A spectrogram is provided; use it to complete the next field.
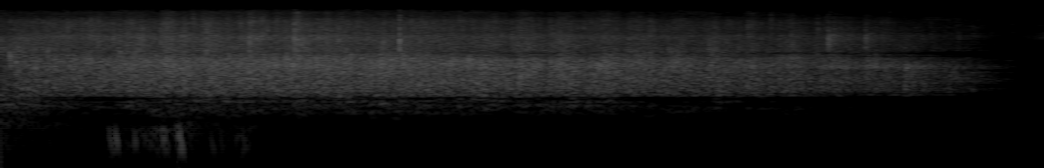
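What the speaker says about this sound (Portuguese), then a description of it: "Dê um aplauso ao Senhor." Church congregation applauding together during a worship service, a steady, dense wash of clapping that holds evenly and then fades out at the end, with no talk over it.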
